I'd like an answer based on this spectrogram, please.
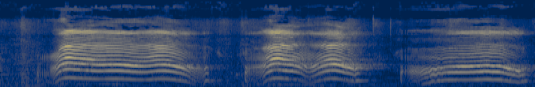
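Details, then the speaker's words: Newborn girl crying when tired: three drawn-out, moaning cries, each rising slightly then trailing off, in a quiet room. A sleepy, tired cry. "yawning, closing the eyes, trying to sleep, unable to get themselves to sleep, because again, babies can't put themselves to sleep."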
